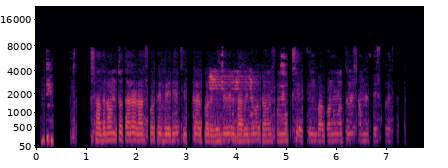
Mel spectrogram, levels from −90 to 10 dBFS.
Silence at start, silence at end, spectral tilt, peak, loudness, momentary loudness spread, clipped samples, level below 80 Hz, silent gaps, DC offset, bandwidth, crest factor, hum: 0.1 s; 0.6 s; -3 dB/octave; -16 dBFS; -35 LUFS; 15 LU; under 0.1%; -74 dBFS; 0.40-0.67 s, 0.83-1.09 s, 3.08-3.12 s, 5.36-5.41 s, 6.70-6.74 s, 6.92-6.98 s; under 0.1%; 8 kHz; 20 dB; none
